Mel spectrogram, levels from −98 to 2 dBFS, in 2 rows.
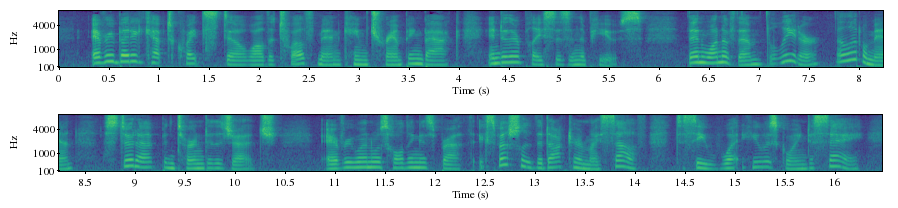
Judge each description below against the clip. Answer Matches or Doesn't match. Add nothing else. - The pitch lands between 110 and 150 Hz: Doesn't match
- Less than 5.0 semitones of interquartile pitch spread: Doesn't match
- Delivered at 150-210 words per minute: Matches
